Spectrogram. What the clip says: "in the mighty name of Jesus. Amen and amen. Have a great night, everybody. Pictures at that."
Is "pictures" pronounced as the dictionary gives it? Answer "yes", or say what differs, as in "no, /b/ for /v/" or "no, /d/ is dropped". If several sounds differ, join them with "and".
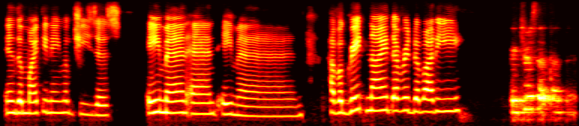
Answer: no, /k/ is dropped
